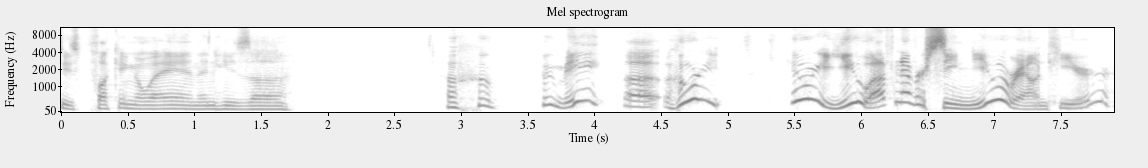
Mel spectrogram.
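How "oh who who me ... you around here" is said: startled surprise, very high and very loud. Voicing a bard startled by a stranger asking to join: surprised. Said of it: "surprised, more or less".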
